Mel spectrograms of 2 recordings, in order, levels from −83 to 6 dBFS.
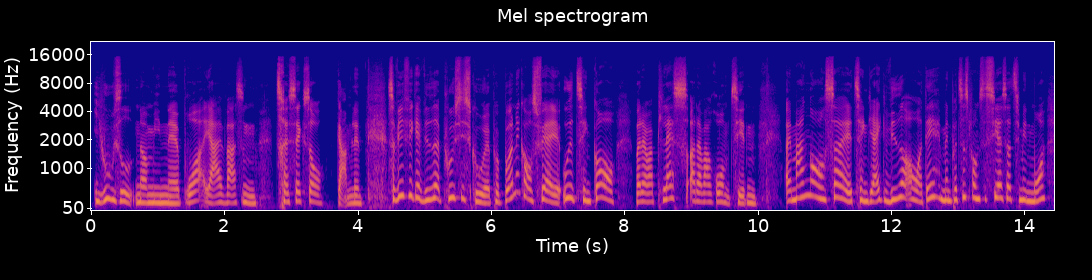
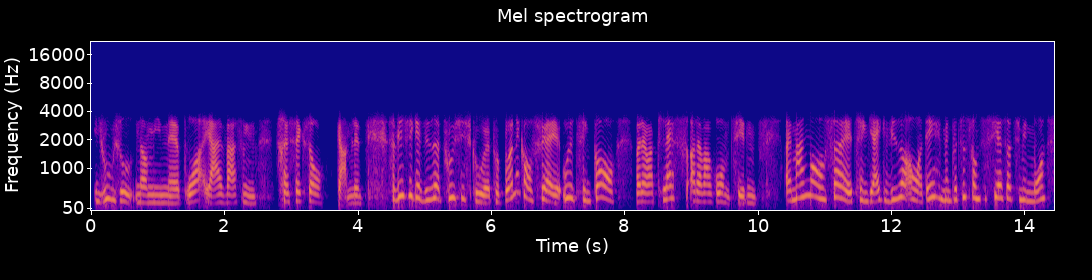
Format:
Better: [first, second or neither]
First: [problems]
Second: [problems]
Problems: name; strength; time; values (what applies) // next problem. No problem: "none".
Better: first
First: none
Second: phone-call audio; poor line; nothing above 3 kHz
